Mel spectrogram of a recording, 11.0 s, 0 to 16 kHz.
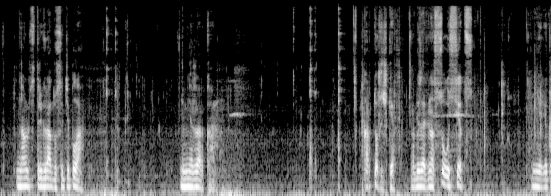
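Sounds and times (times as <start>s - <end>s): person eating salad: 1.7s - 3.7s, 5.0s - 7.2s.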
